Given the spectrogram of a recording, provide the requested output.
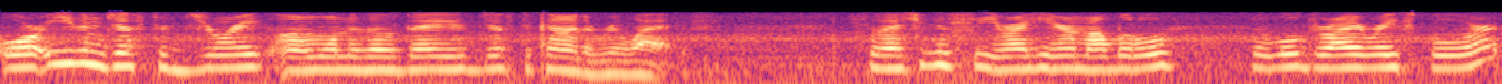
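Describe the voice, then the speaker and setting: A woman with fairly even intonation against noticeable background noise. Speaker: vlogger. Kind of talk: casual tutorial vlog.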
